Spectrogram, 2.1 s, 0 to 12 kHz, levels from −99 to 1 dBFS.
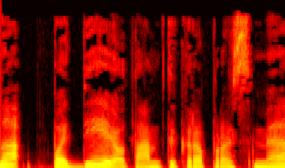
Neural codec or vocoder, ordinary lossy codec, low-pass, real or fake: none; MP3, 48 kbps; 10.8 kHz; real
